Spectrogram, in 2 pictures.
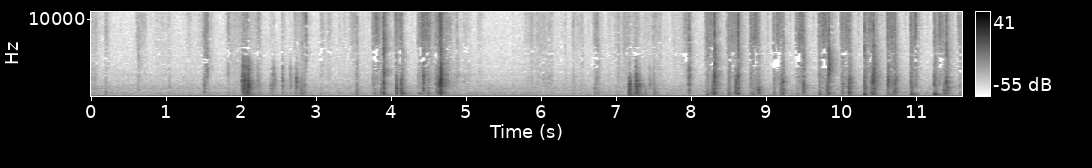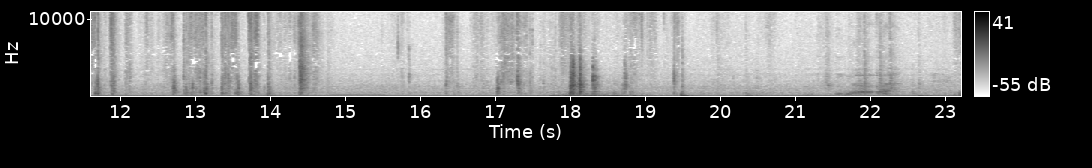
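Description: Tarot cards being shuffled by hand: irregular snaps and flicks of the cards, coming thickest in a fast run in the middle, over a steady low hum.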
